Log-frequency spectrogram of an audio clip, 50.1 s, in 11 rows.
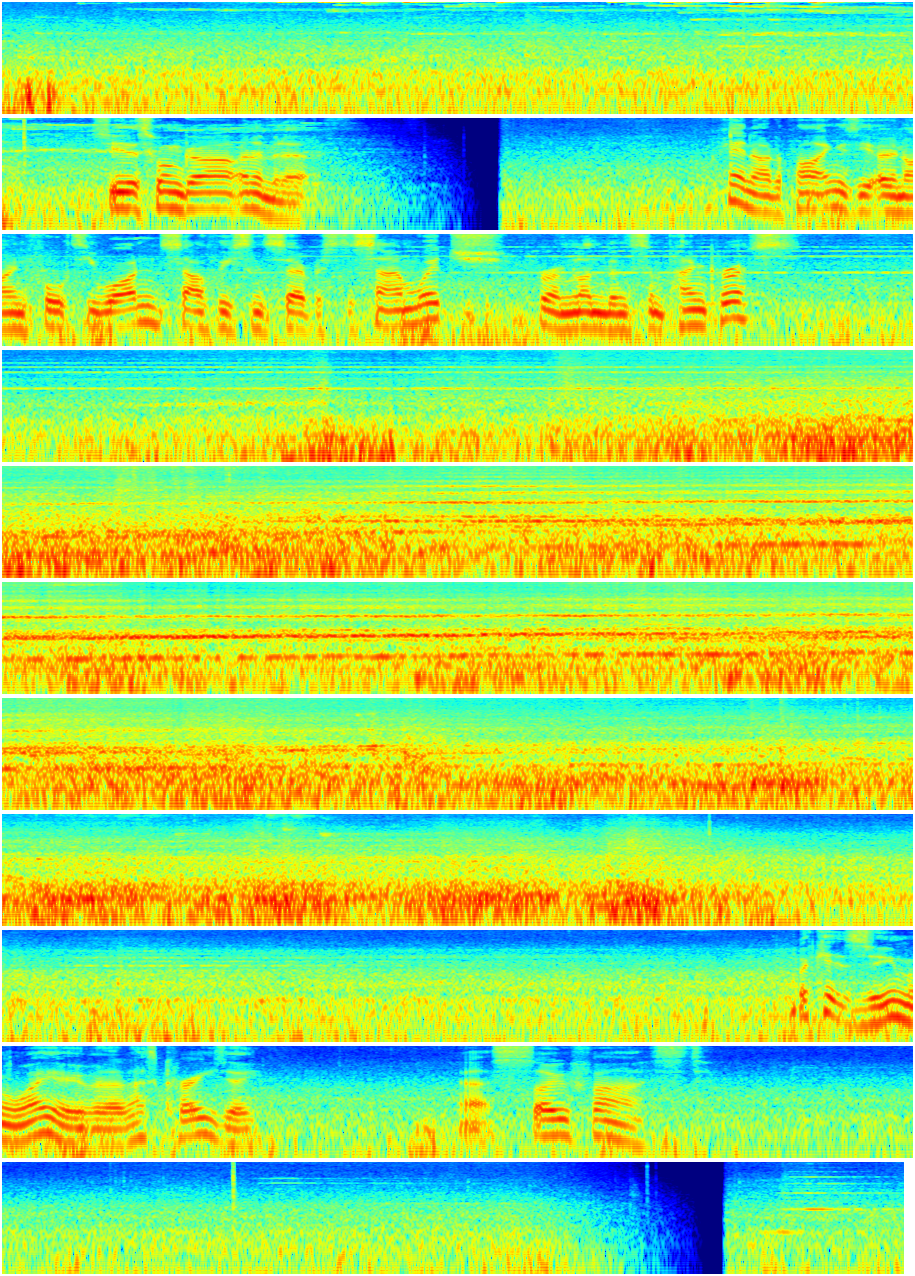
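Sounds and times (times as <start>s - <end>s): train wheels rumbling and clattering: 8.8s - 38.8s
electric train traction whine: 10.8s - 33.8s.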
